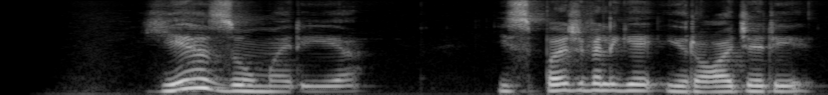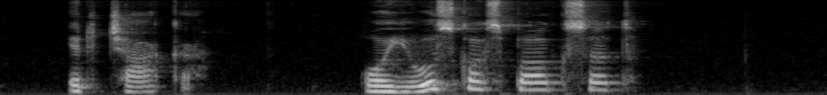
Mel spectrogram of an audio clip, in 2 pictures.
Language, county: Lithuanian, Vilnius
